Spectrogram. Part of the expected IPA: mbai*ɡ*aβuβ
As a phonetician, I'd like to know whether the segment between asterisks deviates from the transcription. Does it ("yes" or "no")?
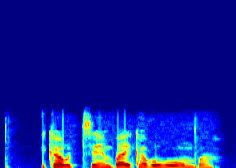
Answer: yes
